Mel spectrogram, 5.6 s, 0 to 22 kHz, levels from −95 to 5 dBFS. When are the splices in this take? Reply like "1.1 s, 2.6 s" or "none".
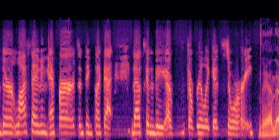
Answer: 2.6 s, 3.7 s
